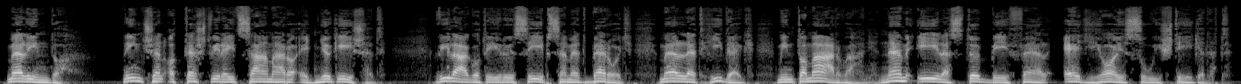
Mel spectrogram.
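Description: Male reader doing a sorrowful young brother, deep voice, dry sound. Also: expressive, husky, no echo.

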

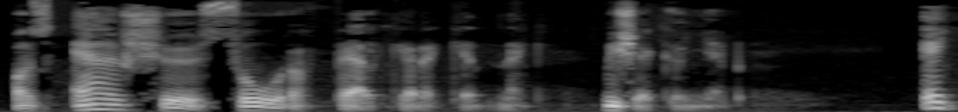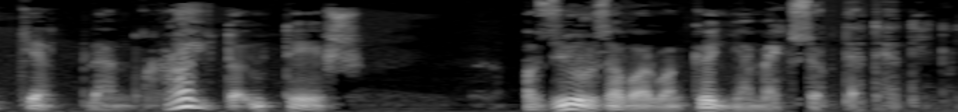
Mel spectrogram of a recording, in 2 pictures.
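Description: A man voicing a nervous, boastful male poet who talks in a rapid, fussy patter. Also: extremely low pitch, wildly swooping pitch, vocal fry, a little mellow, husky, no room sound, pitched above the performer's own voice, heavily acted. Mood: chattering, scheming.

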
